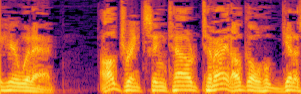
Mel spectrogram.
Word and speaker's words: Tsingtao: Then there's Tsingtao. Tsingtao, some people pronounce it.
